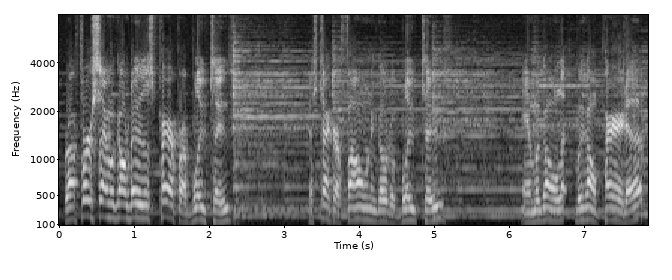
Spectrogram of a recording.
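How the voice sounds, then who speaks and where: A man's voice: a little high, moderate pace, over music, low-quality recording. A man giving a casual, hands-on product demonstration in a folksy, plain-spoken way.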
